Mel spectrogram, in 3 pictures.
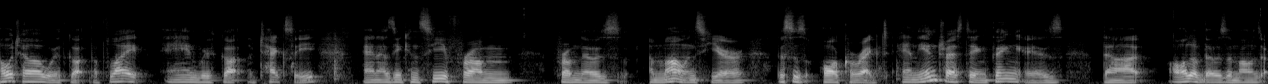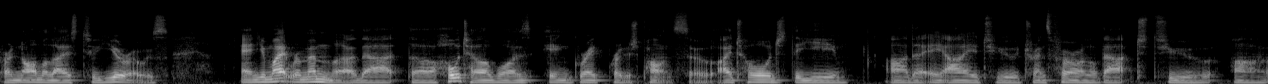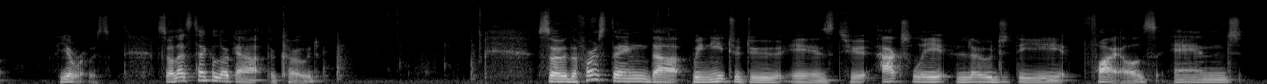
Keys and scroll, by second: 26.9 super+Tab.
